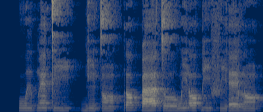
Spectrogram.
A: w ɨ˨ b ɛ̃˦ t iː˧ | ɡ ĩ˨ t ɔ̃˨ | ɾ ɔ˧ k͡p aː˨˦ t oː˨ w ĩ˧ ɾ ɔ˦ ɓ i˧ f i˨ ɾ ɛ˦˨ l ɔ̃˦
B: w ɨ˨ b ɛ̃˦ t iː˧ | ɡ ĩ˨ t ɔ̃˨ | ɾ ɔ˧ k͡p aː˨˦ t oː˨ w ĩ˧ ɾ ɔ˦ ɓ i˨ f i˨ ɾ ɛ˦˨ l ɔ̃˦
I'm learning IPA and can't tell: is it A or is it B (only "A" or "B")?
A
